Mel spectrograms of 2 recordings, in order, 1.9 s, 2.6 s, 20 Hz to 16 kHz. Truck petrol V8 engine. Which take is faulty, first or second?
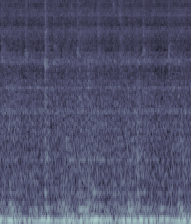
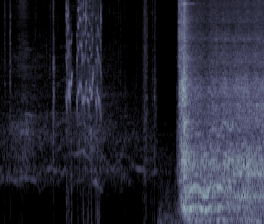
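second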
